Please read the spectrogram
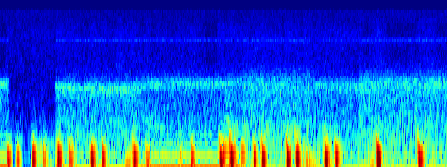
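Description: Faint, muffled low thumps, several a second at an uneven pace, from keys being pressed on a laptop, heard through a video-call connection as slides are stepped back one after another.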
